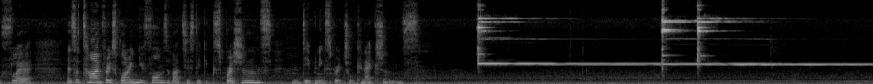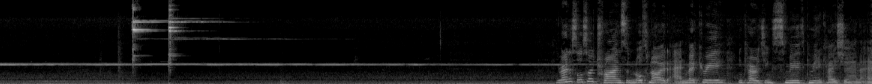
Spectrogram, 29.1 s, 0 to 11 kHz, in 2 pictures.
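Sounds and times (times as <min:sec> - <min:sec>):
tuning fork strikes: 0:07.9 - 0:25.7
high-pitched tuning fork ring: 0:07.9 - 0:29.0.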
